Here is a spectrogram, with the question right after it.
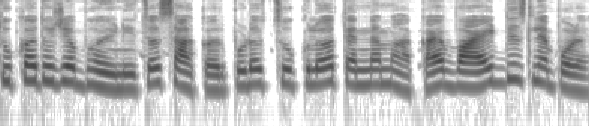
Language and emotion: Goan Konkani, sad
